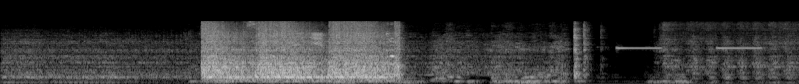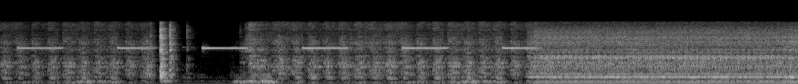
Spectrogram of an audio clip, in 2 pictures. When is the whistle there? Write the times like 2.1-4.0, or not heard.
not heard.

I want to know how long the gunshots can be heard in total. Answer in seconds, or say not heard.
2 s.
